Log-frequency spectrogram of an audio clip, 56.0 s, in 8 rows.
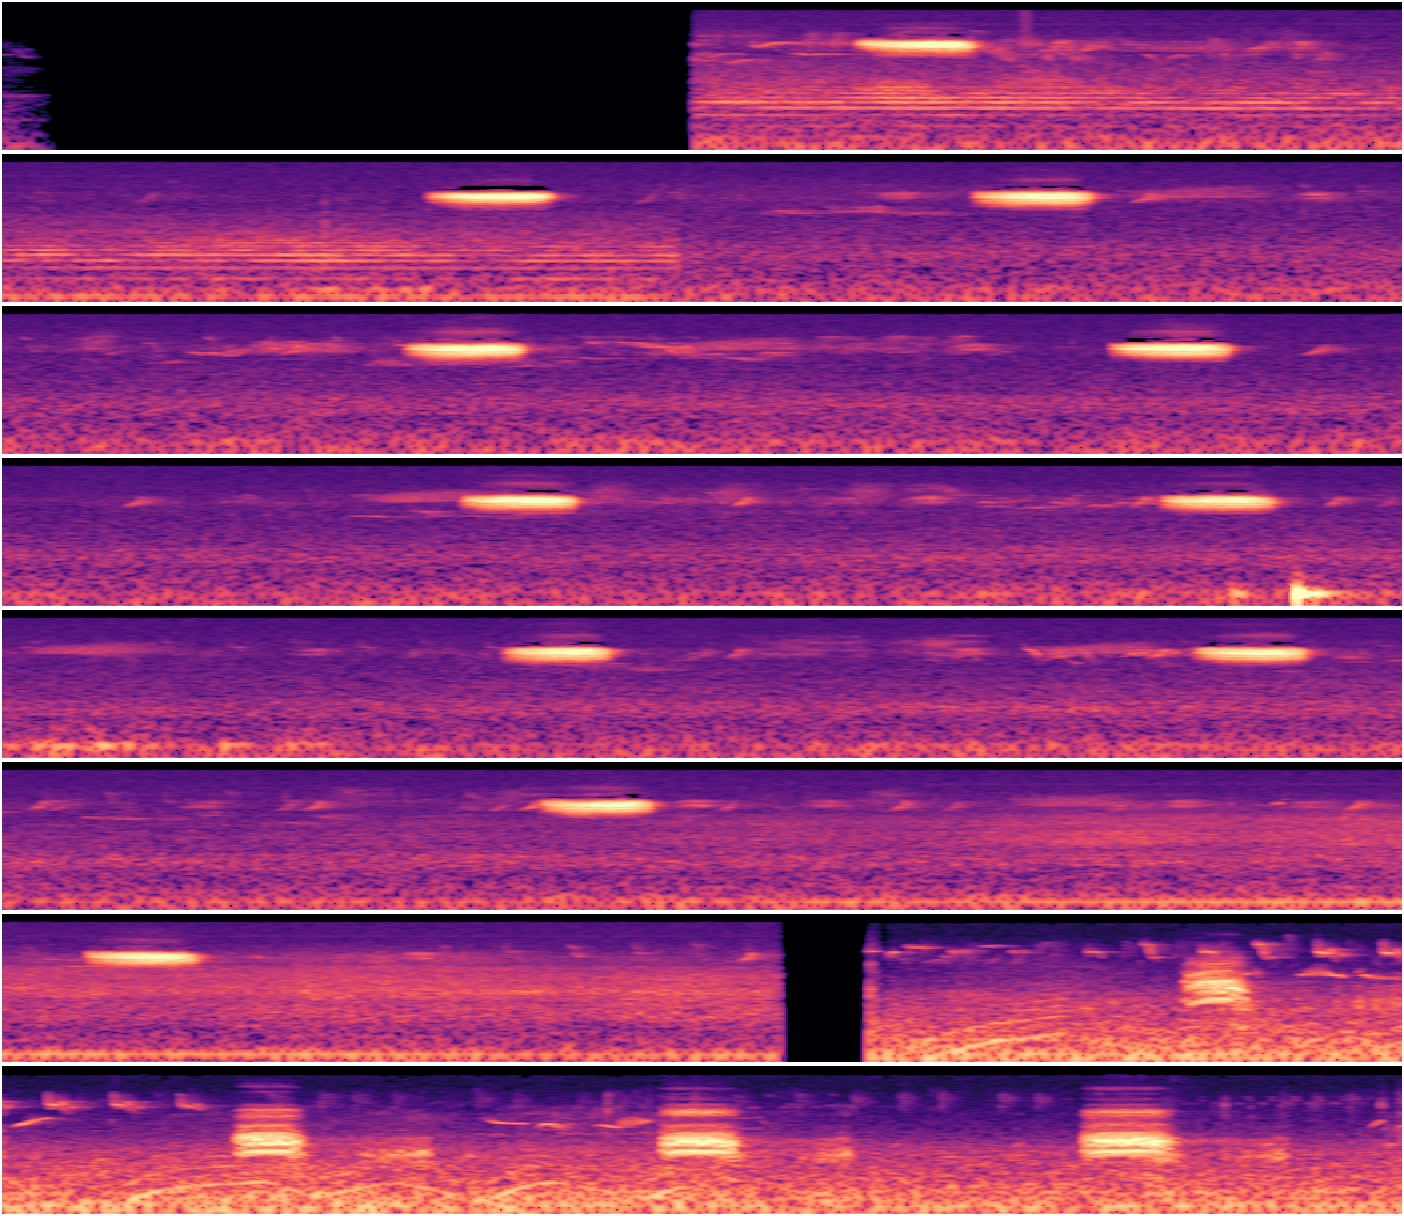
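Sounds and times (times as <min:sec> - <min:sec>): mixed bird calls: 0:03.5 - 0:08.0, 0:09.0 - 0:19.0, 0:19.6 - 0:20.8, 0:21.6 - 0:56.0
bird short high call: 0:03.6 - 0:06.8, 0:42.3 - 0:43.1.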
